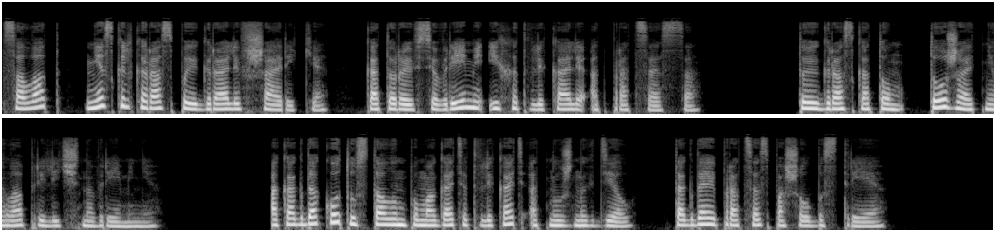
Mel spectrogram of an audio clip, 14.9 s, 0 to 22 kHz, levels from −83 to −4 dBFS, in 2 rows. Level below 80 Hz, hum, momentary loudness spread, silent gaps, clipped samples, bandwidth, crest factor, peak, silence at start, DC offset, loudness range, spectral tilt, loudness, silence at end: -50 dBFS; none; 10 LU; 5.53-5.84 s, 8.95-9.24 s; under 0.1%; 11 kHz; 16 dB; -4 dBFS; 0.05 s; under 0.1%; 3 LU; -7 dB/octave; -20 LUFS; 0.8 s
